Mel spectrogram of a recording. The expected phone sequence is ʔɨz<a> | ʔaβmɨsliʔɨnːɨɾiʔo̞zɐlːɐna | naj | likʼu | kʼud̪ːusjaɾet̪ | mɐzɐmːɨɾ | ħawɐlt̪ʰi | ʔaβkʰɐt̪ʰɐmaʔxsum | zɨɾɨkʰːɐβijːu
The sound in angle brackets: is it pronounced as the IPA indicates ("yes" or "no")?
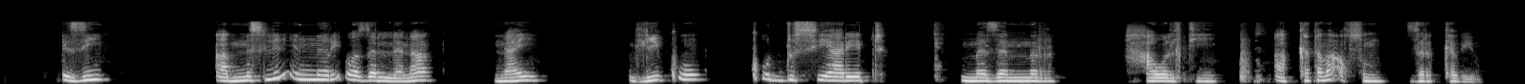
no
